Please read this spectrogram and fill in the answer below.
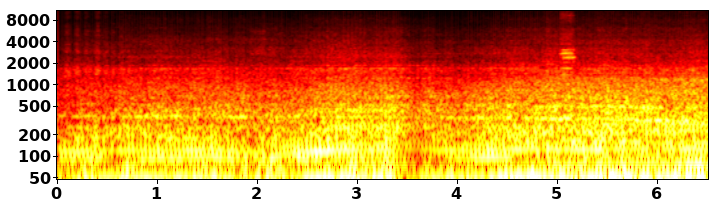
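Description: Motorcycle engine running steadily at cruising speed under a wash of wind and road noise, heard from the rider's camera. A brief high tone sounds about five seconds in.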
